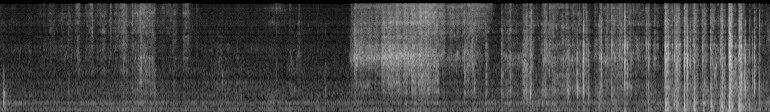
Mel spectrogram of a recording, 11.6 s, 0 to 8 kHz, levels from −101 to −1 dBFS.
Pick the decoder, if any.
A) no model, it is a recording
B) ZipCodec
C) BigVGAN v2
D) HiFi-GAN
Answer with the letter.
D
